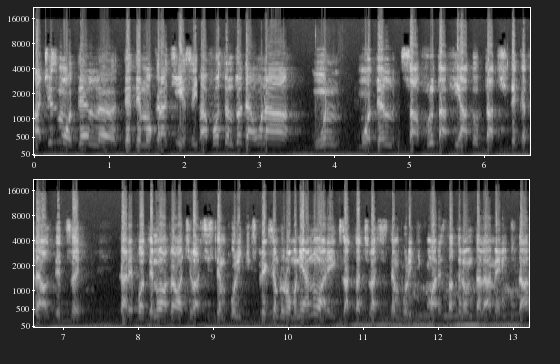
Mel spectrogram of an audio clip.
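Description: Very fast male speech beneath clearly audible background noise. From Romania. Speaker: Romanian-American commentator on US politics. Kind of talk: interview.

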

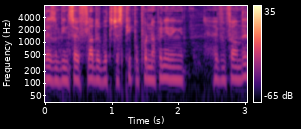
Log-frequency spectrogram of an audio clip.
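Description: A man with a New Zealand accent, dark and mellow in tone, somewhat breathy, monotone and flat, at a very fast pace. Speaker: podcast host. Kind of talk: casual interview chat. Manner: casual, relaxed.

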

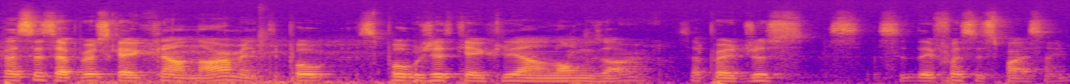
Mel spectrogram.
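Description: At a very fast pace, a man talks at a medium pitch with monotone, flat intonation. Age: 20s. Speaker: fitness coach. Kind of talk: casual chat. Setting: studio.

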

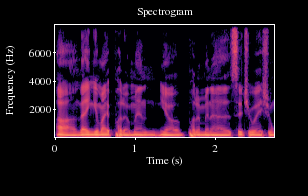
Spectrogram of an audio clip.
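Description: A very fast-talking man with an American accent. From Chicago. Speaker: music director. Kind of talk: recorded interview answers. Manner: animated.

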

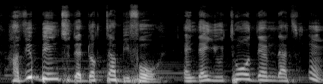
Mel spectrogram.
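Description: With music in the background, a man with a high pitch talks in an animated tone at a fairly quick pace, with very wide pitch swings. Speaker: preacher. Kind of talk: sermon. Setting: church.

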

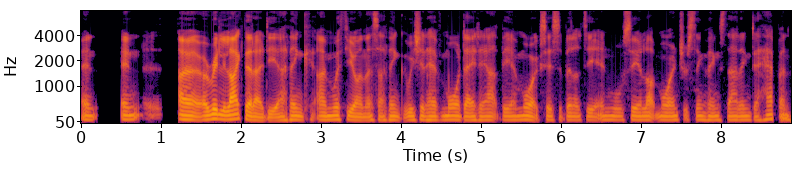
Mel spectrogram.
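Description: A man with a New Zealand accent talks at a very fast pace in a fairly low pitch. His monotone, flat intonation comes through on a very clean recording with a silent background. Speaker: podcast host. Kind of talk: interview.

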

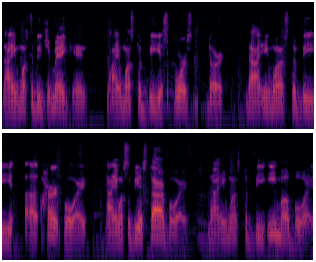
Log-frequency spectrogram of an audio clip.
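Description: Music plays behind a man with a very deep, low voice. He speaks at a moderate pace with fairly even intonation. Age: 30s. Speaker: music producer. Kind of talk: casual chat.

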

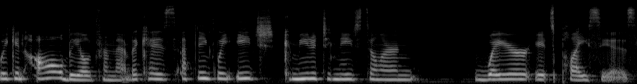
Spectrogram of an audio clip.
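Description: With an Alabama accent, a woman speaks in a high voice at a fairly slow pace, keeping her intonation fairly even. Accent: Southern US (Alabama). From US South, Alabama. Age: 40s. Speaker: local politician. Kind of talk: interview.

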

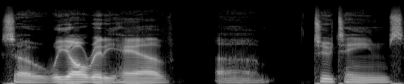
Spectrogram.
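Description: Fairly low-pitched male voice in a Tennessee accent, fairly even intonation, very clean recording with a silent background. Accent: US Southern (Tennessee). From Middle Tennessee (Rutherford County). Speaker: Baptist association director of missions. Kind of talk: interview.

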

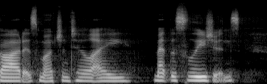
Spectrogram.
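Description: In a very clean recording with a silent background, a woman with an American accent talks at a fairly slow pace in a fairly low pitch, her intonation monotone and flat. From New Jersey. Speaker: pre-K teacher. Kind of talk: casual chat. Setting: retreat.

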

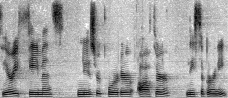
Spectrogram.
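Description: A woman with a Canadian accent, fairly low in pitch, her intonation fairly even. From Canada, Edmonton, Alberta. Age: 60s. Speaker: educator and small business owner. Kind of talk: interview.

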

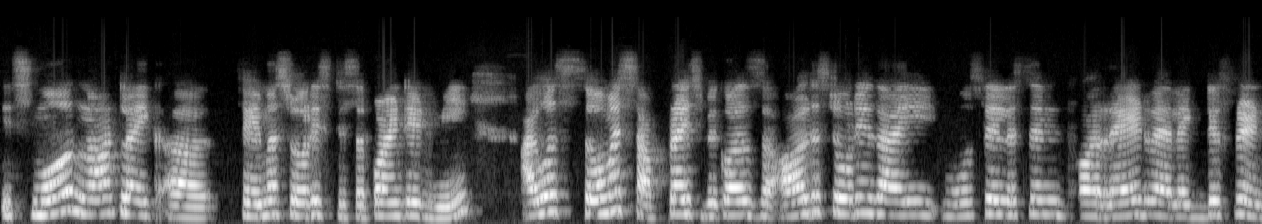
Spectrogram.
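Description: A high-pitched woman's voice in an Indian accent, at a moderate pace with fairly even intonation. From India, Tamil Nadu. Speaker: listener calling in. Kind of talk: casual chat. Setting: video call.

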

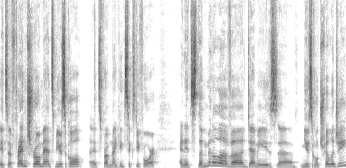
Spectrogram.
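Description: A moderate pace carries the speech, delivered with an American accent. The background is silent, and the recording very clean. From New Jersey. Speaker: podcast co-host. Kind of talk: casual chat.

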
